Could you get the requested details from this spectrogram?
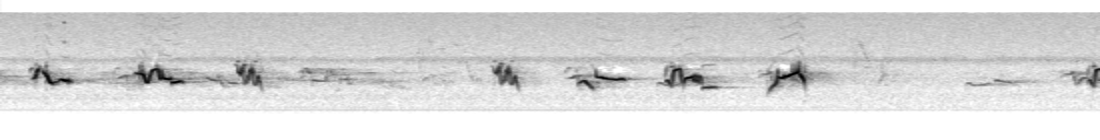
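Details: American robin (Turdus migratorius) song: short, clear whistled caroling phrases that rise and fall, sung in quick bursts with a brief pause midway, about eight phrases in all, over a faint steady high hum.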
